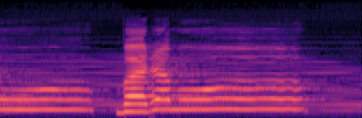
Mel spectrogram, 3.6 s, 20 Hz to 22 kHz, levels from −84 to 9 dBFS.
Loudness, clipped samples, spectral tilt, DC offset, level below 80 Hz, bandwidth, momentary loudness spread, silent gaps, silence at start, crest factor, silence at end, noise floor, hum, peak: -19 LUFS; under 0.1%; -2.5 dB/octave; under 0.1%; -68 dBFS; 18 kHz; 16 LU; none; 0 s; 18 dB; 0 s; -39 dBFS; 50 Hz at -70 dBFS; -2 dBFS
